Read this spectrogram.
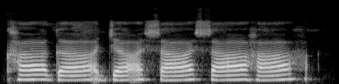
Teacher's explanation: मुख के वागांग परस्पर इतने समीप आ जाते हैं कि बाहर निकलने वाली प्रवास वायु को इसके सकरे मार्ग से निकलने के लिए काफी संघर्ष करना पड़ता है। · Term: संघर्षी व्यंजन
